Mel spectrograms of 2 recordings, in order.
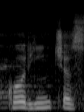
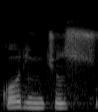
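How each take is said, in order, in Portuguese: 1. Pronuncia-se como Corinthians, terminando em -ians. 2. Pronuncia-se como Coríntios, terminando em -ios. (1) "Não é Coríntios" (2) "É Coríntios"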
